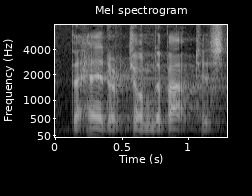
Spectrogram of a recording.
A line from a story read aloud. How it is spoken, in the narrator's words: she answered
